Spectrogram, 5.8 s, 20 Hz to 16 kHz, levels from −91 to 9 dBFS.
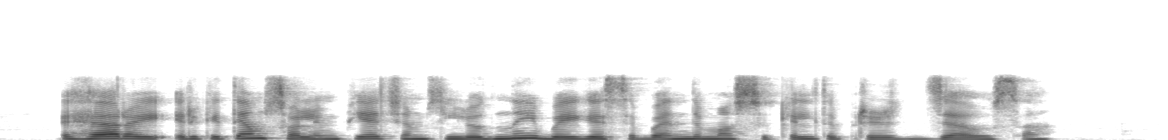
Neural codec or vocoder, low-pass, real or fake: none; 7.2 kHz; real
